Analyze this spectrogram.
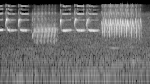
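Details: Belgian canary in training song, alternating short high whistled notes with harsh buzzy rattles, a low burry tour near one second and a brighter rapid trill toward the end.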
